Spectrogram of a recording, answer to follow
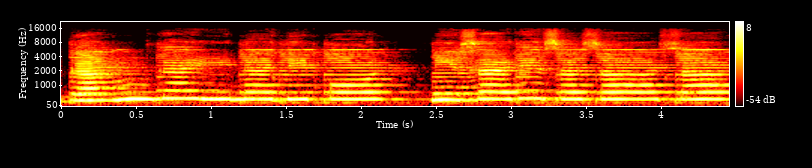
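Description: Saraswati veena played in Carnatic style: two plucked phrases, one at the start and one about two and a half seconds in, with sustained notes sliding and bending in pitch as the string is pressed along the frets.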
